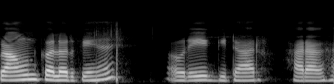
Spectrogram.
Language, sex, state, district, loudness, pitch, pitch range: Hindi, female, Uttarakhand, Tehri Garhwal, -18 LUFS, 190 Hz, 185-200 Hz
